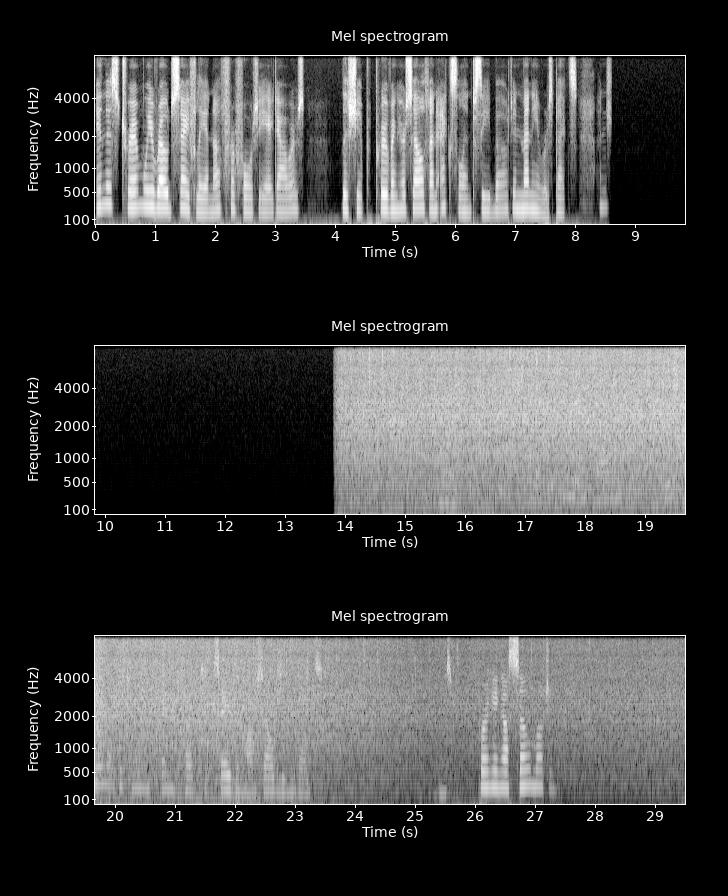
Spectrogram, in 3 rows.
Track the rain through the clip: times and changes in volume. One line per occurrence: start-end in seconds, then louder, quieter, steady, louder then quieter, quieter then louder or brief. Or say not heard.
13.8-29.4 quieter.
